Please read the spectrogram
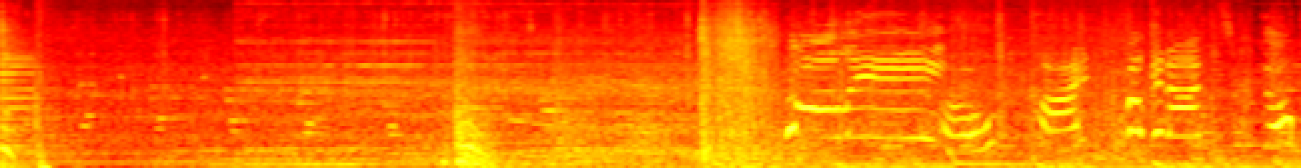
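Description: Cartoon soundtrack over light background music: a thud about three seconds in, a brief rushing noise a second later, then a girl's short strained vocal sounds, gasps and whimpers, from about five seconds on.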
